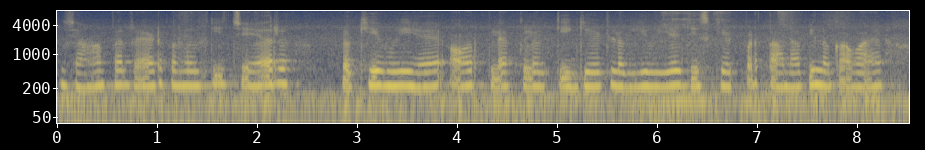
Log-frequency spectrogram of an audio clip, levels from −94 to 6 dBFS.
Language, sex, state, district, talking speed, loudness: Hindi, female, Odisha, Sambalpur, 170 wpm, -17 LUFS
